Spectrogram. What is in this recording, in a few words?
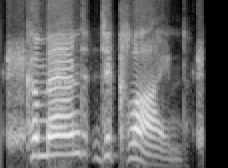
Command Declined, Female; T2 Female 02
